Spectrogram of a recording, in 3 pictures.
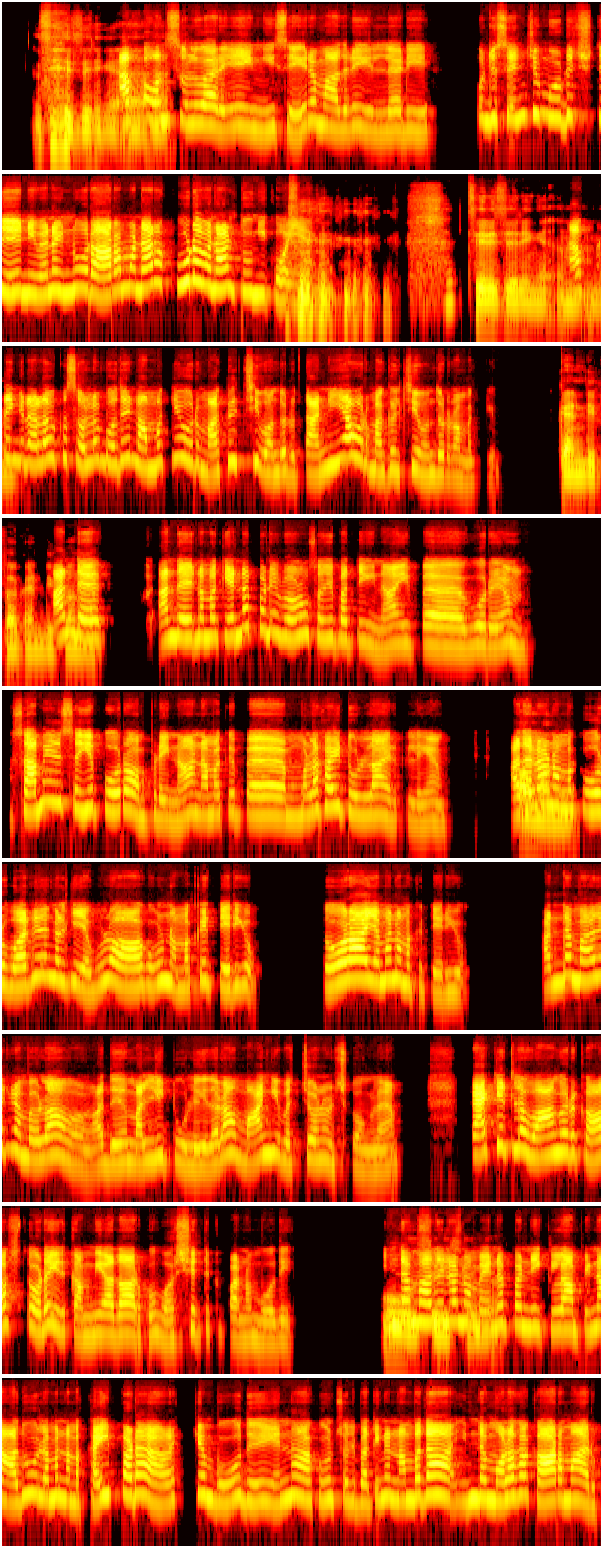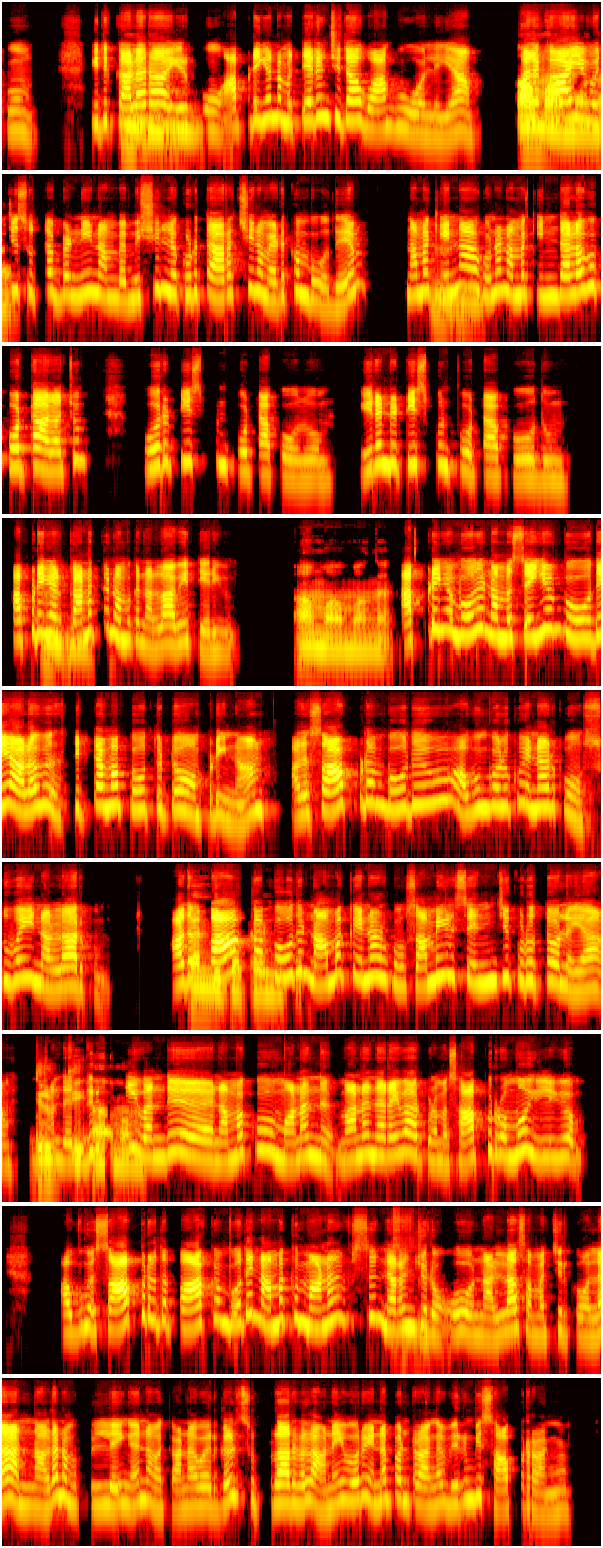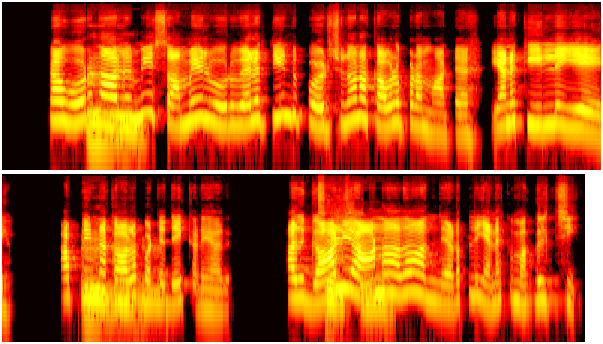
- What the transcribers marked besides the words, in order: laugh; other background noise; "போட்டுட்டோம்" said as "போத்துட்டோம்"; joyful: "அவுங்க சாப்பிடுறத பாக்கம்போதே நமக்கு மனஸ்சு … பண்றாங்க? விரும்பி சாப்பிடுறாங்க"; chuckle
- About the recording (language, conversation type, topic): Tamil, podcast, சமையல் செய்யும் போது உங்களுக்குத் தனி மகிழ்ச்சி ஏற்படுவதற்குக் காரணம் என்ன?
